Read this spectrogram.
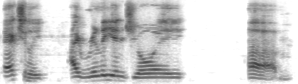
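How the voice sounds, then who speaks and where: A man's voice: medium pitch, slow pace, no room sound. A man co-hosting a podcast in casual chat, making dry wisecracks and swearing casually. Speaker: podcast co-host. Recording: dry dull lo-fi mic.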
